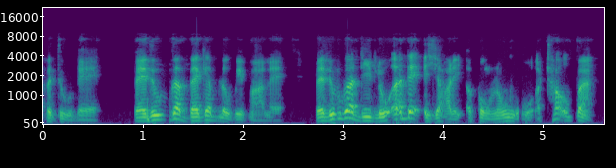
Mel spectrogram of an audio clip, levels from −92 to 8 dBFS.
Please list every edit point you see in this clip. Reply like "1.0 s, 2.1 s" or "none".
none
